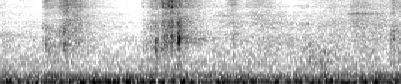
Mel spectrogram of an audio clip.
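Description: Faint rustling with two or three short scratchy strokes, as of hands rubbing together to brush off food crumbs.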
